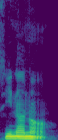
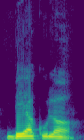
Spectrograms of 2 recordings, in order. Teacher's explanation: শব্দের অন্তে অকারে স্পষ্ট উচ্চারণ ঘটে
